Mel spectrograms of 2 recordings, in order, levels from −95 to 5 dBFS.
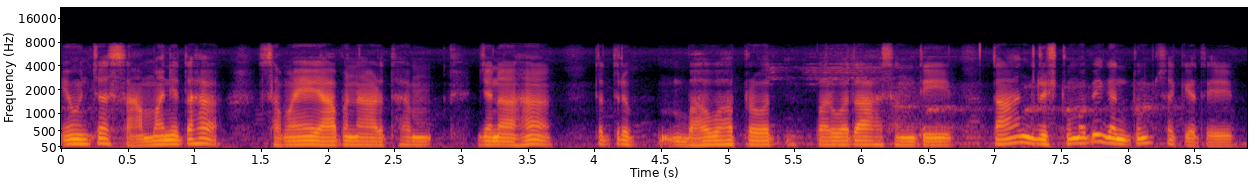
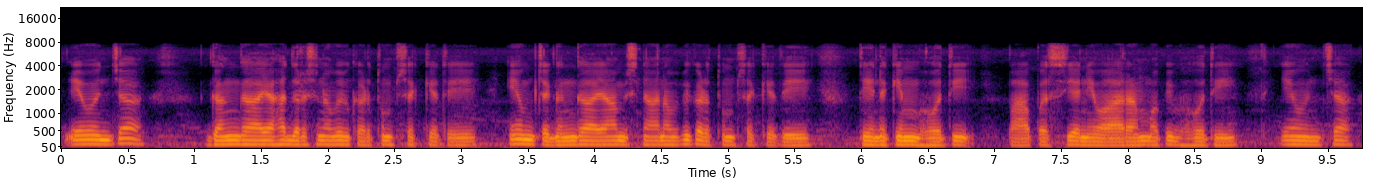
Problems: background sounds at intervals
